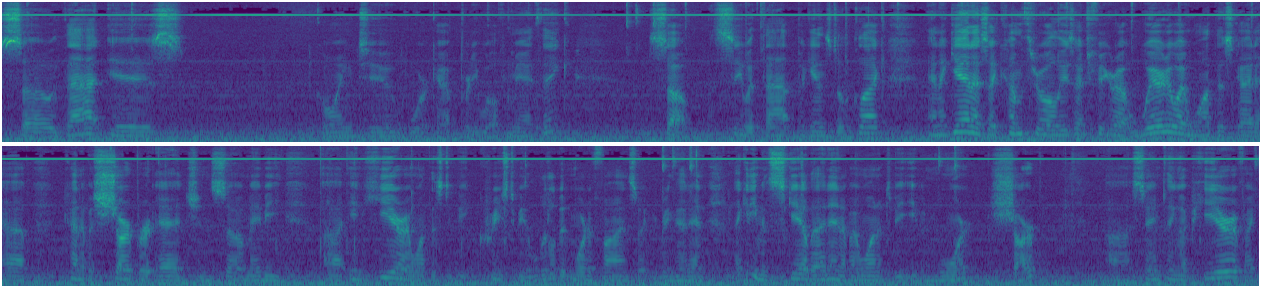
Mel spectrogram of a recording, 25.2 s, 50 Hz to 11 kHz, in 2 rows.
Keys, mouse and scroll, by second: 0.2 middle click, 1.2 middle click, 4.0 ctrl+r, 5.3 click, 6.2 click, 6.3 click, 6.5 click, 6.8 middle click, 7.5 middle click, 7.8 scroll down 1, 8.9 shift+middle click, 9.9 scroll up 1, 10.6 shift+middle click, 11.6 scroll up 1, 12.4 middle click, 13.6 middle click, 16.6 ctrl+r, 17.5 click, 19.1 click, 19.2 click, 19.4 click, 20.2 s, 21.9 click, 24.2 ctrl+r, 25.0 click.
